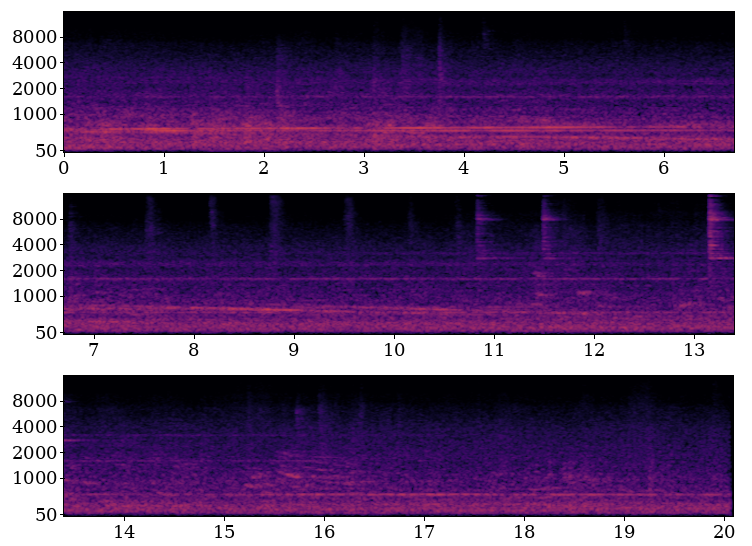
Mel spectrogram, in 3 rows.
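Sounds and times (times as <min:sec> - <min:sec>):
train car rumbling: 0:00.0 - 0:07.8.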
